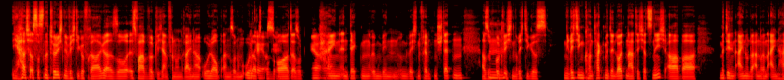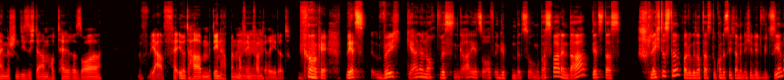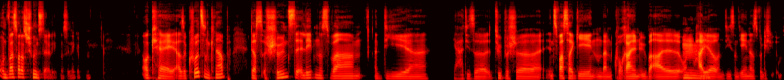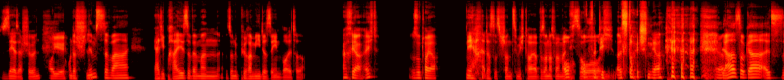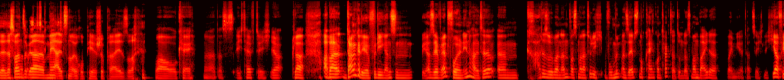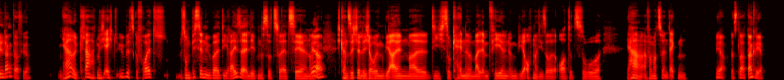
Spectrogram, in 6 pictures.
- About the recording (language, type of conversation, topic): German, podcast, Was war dein schönstes Reiseerlebnis und warum?
- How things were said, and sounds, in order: laughing while speaking: "Ja, das ist"; laughing while speaking: "Okay"; stressed: "Schlechteste?"; stressed: "schönste"; other noise; other background noise; laughing while speaking: "Ja"; laughing while speaking: "Deutschen"; laugh; chuckle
